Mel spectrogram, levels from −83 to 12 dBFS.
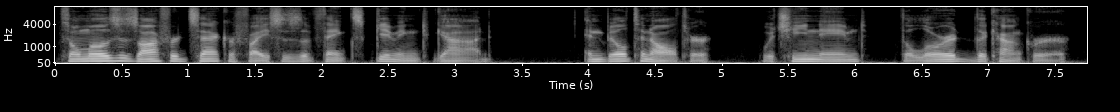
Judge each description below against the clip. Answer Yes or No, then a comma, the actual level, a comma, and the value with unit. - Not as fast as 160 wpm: Yes, average, 145 wpm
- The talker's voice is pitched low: Yes, low, 105 Hz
